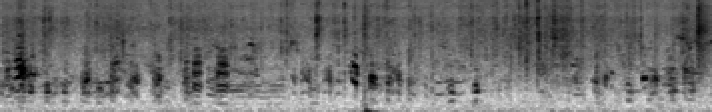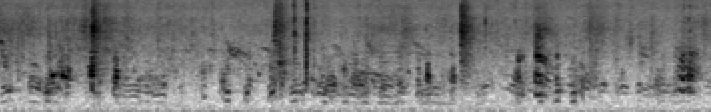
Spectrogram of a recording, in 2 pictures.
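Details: A flock of hens clucking steadily, dense overlapping clucks and murmurs throughout, punctuated by scattered sharp clicks.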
